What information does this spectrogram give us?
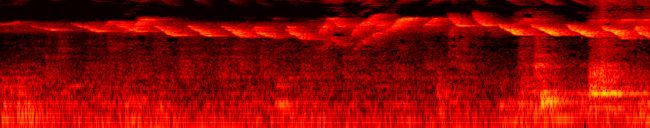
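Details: Yellow-bellied seedeater (baiano) female feeding her chick in domestic captivity; high, quick descending chirps repeated rapidly, about three per second, forming a steady run of begging notes, with a faint steady hum behind.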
